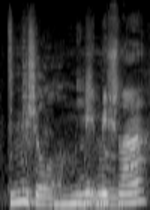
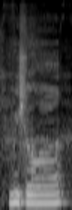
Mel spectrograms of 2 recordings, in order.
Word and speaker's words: Michelin: You're not saying it right. Michelin. Michelin.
